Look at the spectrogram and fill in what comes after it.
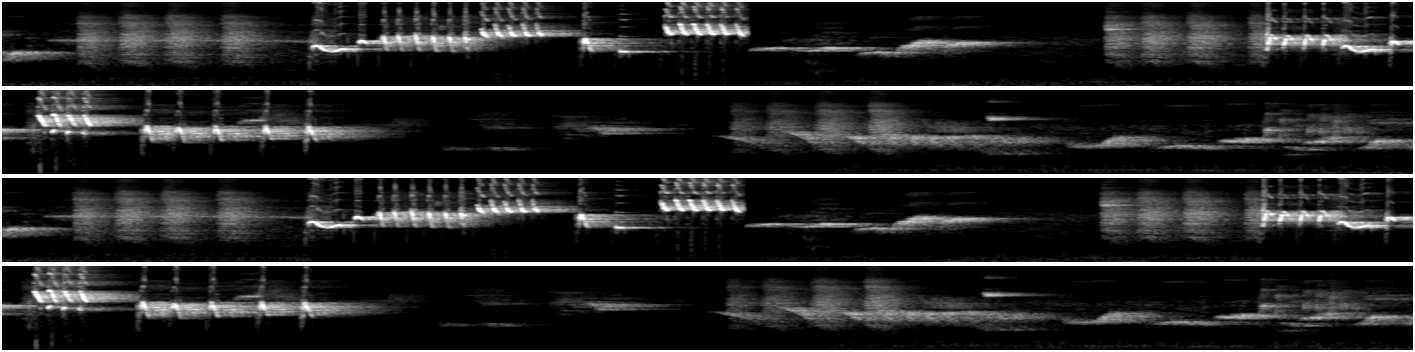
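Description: Green leafbird (cucak ijo) singing a loud, varied song of quick whistles and chattering notes. The song comes in long bursts broken by two short pauses, with much the same run of phrases repeating roughly every ten seconds.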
